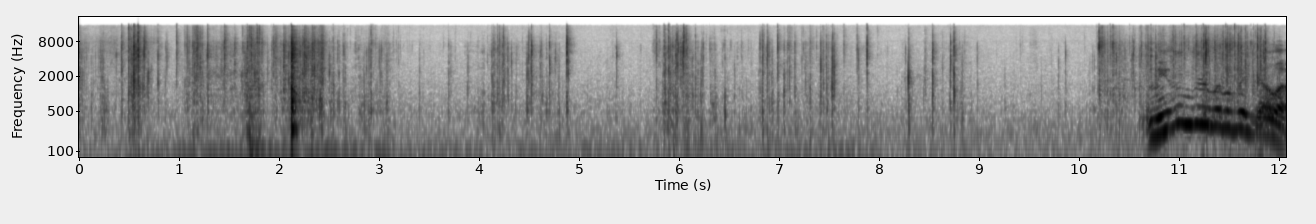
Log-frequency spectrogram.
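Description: Thin plastic filter-patch bags crinkling and crackling as petri dishes sealed inside them are handled and turned over, in irregular bursts with the loudest crackle about two seconds in.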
